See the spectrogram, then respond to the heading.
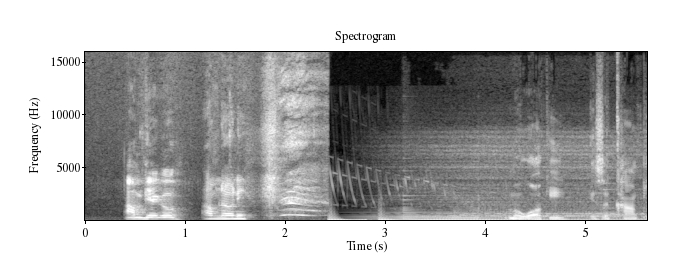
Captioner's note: chuckles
